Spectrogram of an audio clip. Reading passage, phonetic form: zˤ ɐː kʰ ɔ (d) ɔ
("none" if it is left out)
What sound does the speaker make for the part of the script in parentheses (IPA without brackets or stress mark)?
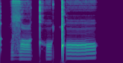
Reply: ǃ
